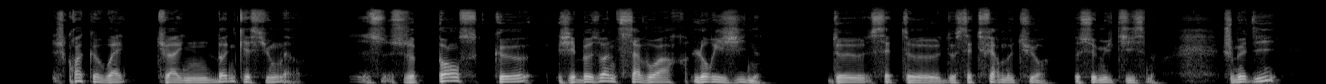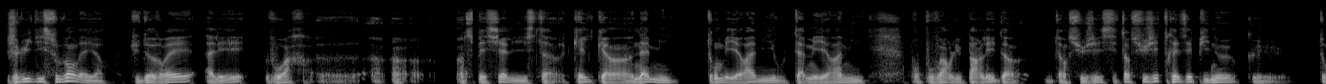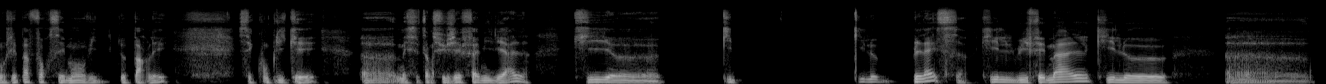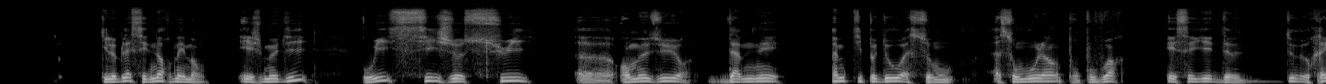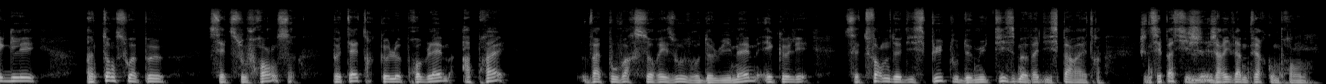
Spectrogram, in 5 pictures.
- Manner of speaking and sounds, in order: stressed: "pense"; stressed: "blesse"
- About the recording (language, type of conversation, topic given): French, advice, Pourquoi avons-nous toujours les mêmes disputes dans notre couple ?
